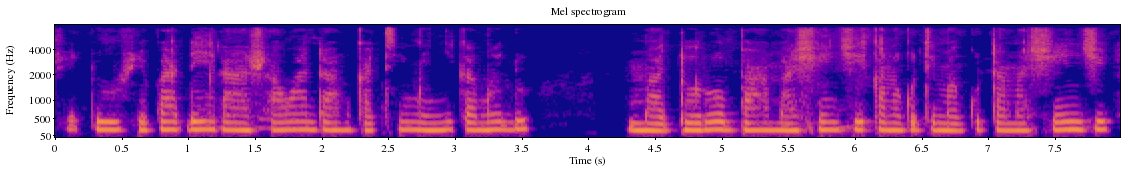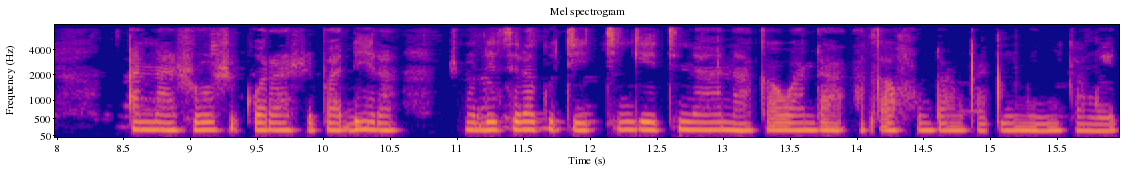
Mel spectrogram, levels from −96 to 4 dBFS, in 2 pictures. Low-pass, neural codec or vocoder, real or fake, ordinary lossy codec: 7.2 kHz; none; real; AAC, 48 kbps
